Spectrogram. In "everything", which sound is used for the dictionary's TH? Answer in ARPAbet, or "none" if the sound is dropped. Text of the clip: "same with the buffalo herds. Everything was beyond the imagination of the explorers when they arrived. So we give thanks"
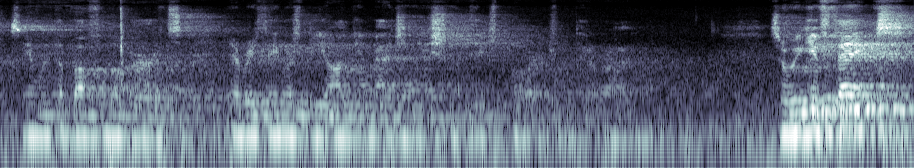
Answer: TH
